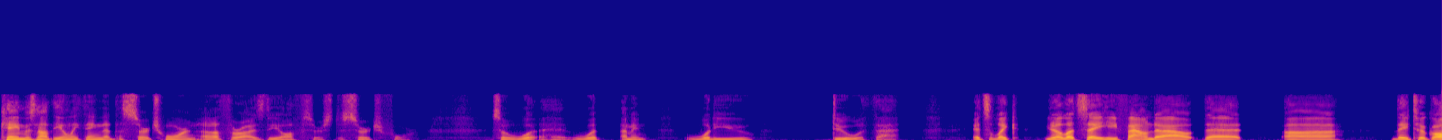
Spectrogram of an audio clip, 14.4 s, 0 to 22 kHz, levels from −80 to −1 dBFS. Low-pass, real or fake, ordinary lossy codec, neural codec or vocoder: 7.2 kHz; fake; MP3, 64 kbps; codec, 16 kHz in and 24 kHz out, 0.4 kbps, LongCat-Audio-Codec, two codebook decoder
